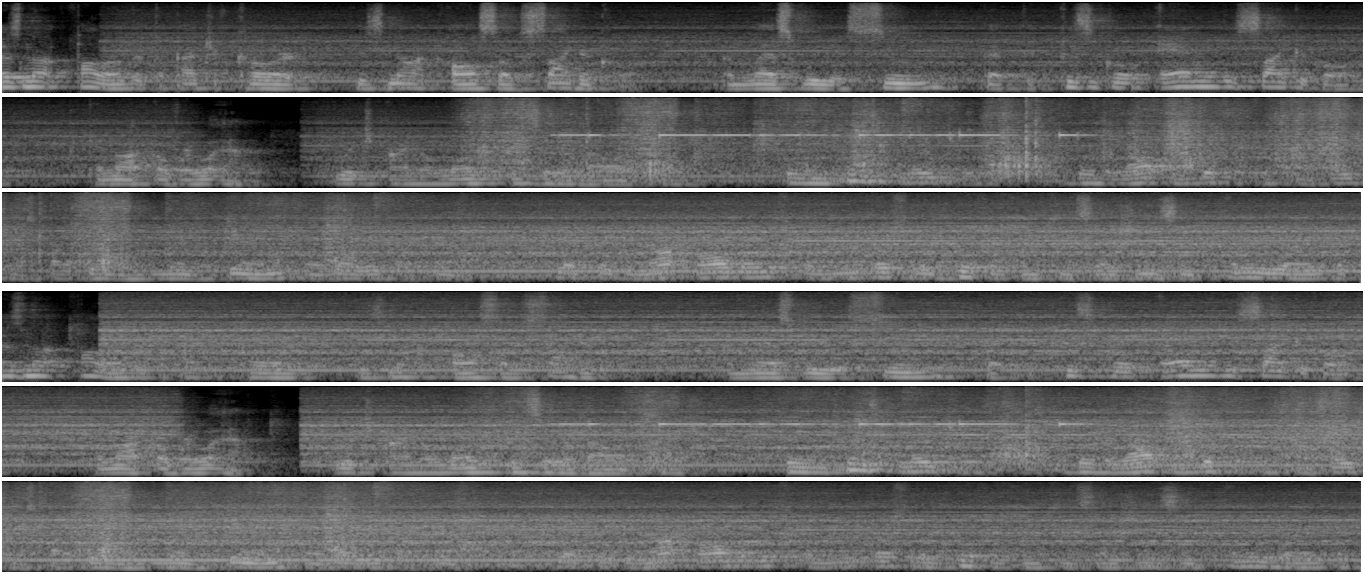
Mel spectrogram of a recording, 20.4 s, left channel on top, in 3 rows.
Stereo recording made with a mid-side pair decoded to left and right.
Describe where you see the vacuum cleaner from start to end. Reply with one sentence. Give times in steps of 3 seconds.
You can hear the vacuum cleaner on the right from 0 s, in the centre from 15 s and on the left from 18 s.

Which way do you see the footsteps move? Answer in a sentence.
In this clip you hear the footsteps go from the left side to the right.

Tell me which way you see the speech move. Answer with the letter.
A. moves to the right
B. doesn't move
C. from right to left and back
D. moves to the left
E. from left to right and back
E.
